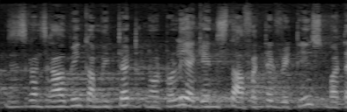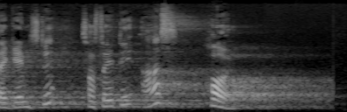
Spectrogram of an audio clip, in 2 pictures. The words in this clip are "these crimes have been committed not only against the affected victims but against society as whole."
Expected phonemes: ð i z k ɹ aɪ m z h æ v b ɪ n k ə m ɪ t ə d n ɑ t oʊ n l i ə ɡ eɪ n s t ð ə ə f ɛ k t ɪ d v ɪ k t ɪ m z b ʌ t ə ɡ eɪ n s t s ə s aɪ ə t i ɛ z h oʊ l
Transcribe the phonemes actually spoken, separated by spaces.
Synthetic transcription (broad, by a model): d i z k aɪ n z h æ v b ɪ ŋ k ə m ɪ t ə d n ɑ t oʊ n l i ə ɡ eɪ n s t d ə ə f ɛ k t ɪ d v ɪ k t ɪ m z b ʌ t ə ɡ eɪ n s t s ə s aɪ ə t i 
